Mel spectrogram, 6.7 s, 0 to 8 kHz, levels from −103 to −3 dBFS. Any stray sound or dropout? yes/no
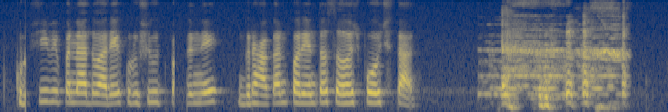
yes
